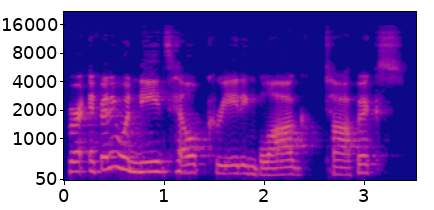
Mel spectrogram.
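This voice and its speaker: A woman hosting a casual podcast interview, asking brief, relaxed questions and plugging her own resources. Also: medium pitch, takes it slowly. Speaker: podcast host.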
